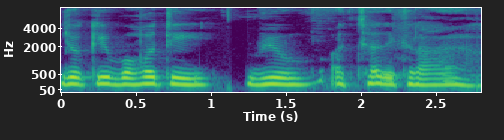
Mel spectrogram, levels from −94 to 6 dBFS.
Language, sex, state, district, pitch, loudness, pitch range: Hindi, female, Uttar Pradesh, Budaun, 190 Hz, -14 LUFS, 180-195 Hz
